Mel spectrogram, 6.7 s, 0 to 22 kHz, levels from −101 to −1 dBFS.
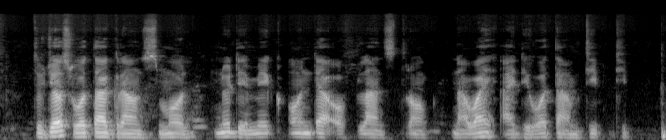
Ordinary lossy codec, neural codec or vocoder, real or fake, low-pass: none; vocoder, 44.1 kHz, 128 mel bands every 512 samples, BigVGAN v2; fake; 14.4 kHz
